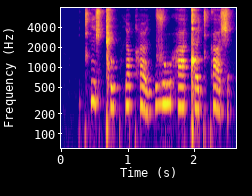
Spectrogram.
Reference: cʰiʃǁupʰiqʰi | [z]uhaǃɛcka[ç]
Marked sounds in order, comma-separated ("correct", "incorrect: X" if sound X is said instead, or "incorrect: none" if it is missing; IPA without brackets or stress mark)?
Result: correct, incorrect: ʃ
